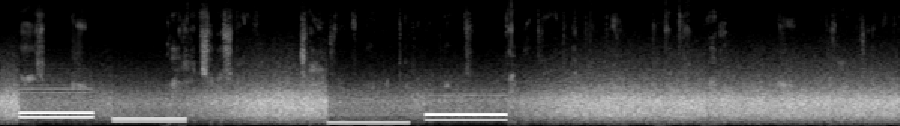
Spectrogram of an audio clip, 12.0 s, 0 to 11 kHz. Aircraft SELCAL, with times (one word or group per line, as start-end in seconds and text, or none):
0.3-2.5 LQ-EJ
4.4-6.8 BC-GP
